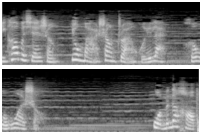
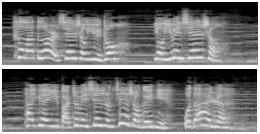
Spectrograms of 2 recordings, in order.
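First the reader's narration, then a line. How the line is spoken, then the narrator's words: Calling out. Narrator (Chinese): 米考布先生从栏杆上向米高布太太叫道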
